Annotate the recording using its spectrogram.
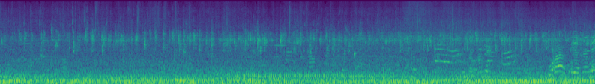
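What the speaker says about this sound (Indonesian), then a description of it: "Udah langsung digoreng." Battered street snacks deep-fry in oil at a roadside stall, a dense, steady sizzling hiss that stays loud throughout while people chat nearby and other street noise sits underneath.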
